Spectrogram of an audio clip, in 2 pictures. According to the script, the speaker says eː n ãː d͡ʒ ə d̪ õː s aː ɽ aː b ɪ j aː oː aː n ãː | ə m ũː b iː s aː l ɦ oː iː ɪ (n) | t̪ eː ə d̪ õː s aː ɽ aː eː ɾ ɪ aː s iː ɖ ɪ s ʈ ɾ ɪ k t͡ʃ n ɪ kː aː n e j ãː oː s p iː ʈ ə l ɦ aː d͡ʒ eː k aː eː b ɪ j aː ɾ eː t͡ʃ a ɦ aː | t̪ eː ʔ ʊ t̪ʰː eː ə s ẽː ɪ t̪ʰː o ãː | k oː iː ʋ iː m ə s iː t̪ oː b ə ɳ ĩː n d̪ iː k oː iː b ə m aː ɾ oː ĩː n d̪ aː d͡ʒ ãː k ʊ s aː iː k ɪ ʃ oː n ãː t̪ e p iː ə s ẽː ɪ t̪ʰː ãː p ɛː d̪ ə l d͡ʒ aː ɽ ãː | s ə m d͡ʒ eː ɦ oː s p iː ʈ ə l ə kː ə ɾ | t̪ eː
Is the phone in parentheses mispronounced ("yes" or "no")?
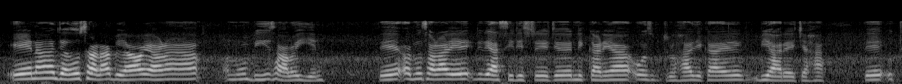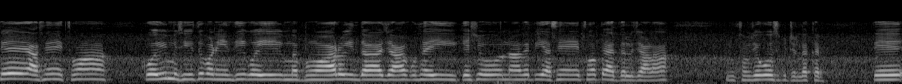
no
